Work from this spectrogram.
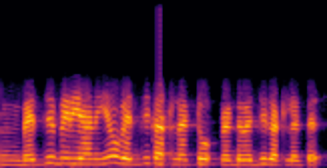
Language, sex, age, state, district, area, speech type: Tamil, female, 45-60, Tamil Nadu, Pudukkottai, rural, conversation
